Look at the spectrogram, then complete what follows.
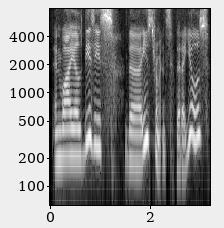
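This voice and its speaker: Italian lady presenting her work, mellow and clear, relaxed. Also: mid-range voice, a little slow, dry recording, clean studio sound. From Italy. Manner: relaxed, fluent with soft fillers. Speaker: researcher giving a talk. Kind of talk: conference presentation.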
